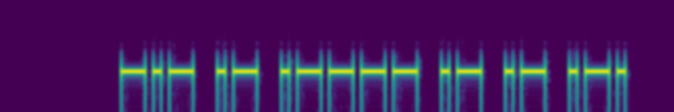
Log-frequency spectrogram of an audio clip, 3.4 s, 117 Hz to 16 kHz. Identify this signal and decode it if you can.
Morse code, heard as a keyed tone, about 30 wpm, 700 Hz. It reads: KA1AAR
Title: USA Call Signs 30wpm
